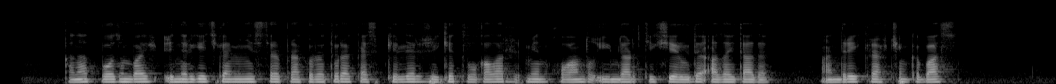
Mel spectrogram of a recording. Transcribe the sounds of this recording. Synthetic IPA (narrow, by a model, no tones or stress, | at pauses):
qʰɑnɑt̪̚bo̞zəmbɑjefe̞ne̞rɡʲe̞t̪ijkɑmijnijst̪ɾɪpro̞kuɾat̪uɾɑkʲʰæsɪ̥p̚kʲe̞ɾle̞ɾɪʒe̞kʲe̞t̪ʰʊlˠʁɑlˠɑɾme̞ɴqʰo̞ʁɑmd̪əqʊ̰jəmd̪ɑɾd̪ət̪ʰe̞kse̞ɾud̪ɪʔɑzɑjt̪ɑd̪ə | a̰nd̪ɾʲe̞jkraft͡ʃeŋkabɑs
